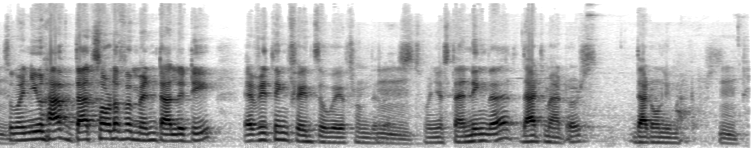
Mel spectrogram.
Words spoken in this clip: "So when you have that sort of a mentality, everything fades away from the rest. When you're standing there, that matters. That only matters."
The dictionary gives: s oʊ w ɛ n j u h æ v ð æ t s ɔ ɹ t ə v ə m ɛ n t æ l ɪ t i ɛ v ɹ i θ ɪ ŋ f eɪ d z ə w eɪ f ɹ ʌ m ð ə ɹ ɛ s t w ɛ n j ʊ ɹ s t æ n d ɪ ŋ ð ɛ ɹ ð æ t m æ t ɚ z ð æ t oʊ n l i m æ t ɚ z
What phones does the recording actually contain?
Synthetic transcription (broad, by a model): s oʊ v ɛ n j u h æ v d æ t s ɔ ɹ t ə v ə m ɛ n t æ l ɪ t i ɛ v ɹ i t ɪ ŋ f eɪ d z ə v eɪ f ɹ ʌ m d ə ɹ ɛ s t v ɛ n j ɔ ɹ s t æ n d ɪ ŋ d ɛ ɹ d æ t m æ t ɚ z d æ t oʊ n l i m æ t ɚ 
